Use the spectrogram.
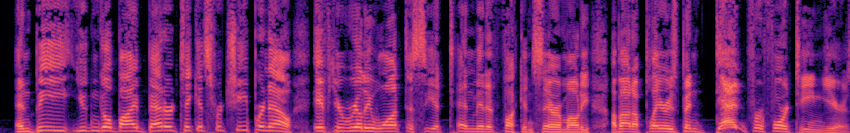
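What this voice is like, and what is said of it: Yelling, loud heated delivery. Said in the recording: “Am I yelling? I'm yelling now, aren't I?”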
